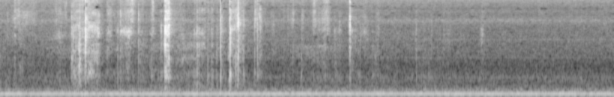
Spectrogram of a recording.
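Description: Stiff business cards being handled: a few sharp clicks and papery rustles as fingers pick up and shift the cards, bunched in the first few seconds, over a steady low hum.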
